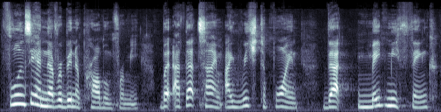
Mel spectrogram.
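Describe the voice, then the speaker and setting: A woman in her thirties from Indonesia, whose first language is Indonesian, shares her own story to the camera as an English fluency coach. She sounds conversational and thoughtful, with plenty of casual fillers. Her voice sits at an ordinary, middle pitch. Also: lively intonation, moderate pace, a little mellow. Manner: conversational, reflective, frequent "you know" and "like". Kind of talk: personal talk to camera.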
